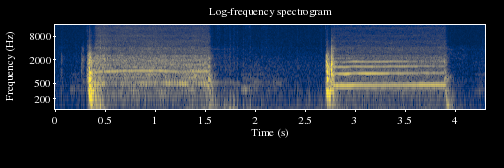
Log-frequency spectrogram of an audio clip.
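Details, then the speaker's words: Fiat 500C front right power window motor run via body computer actuator test (diagnostic tool execute): two smooth, steady whirrs about a second each ending softly; works though window didn't go fully to top. "So it does all of these things. It hasn't actually gone right up to the top. It does all those things to show that they work."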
